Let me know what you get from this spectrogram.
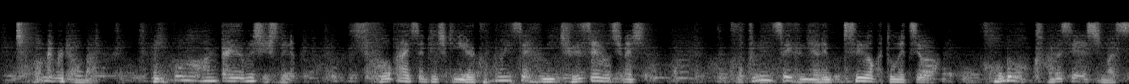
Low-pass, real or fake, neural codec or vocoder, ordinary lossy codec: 7.2 kHz; fake; codec, 44.1 kHz, 0.9 kbps, DAC; none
